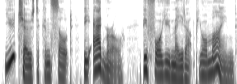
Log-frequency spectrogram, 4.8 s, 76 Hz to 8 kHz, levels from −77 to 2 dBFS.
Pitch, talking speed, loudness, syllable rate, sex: 125 Hz, 150 wpm, -21 LUFS, 4.5 syllables/s, female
